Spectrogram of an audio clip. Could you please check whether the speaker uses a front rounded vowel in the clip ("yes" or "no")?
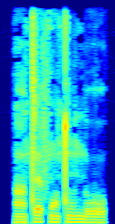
no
